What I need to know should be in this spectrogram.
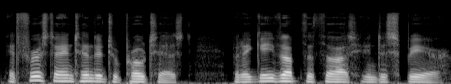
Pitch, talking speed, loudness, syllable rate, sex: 125 Hz, 185 wpm, -17 LUFS, 4.5 syllables/s, male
